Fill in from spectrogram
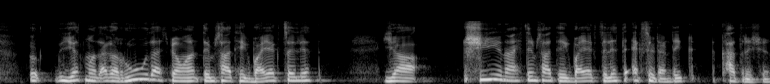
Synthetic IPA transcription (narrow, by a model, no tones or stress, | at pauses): jɐt̪mɐnzɐɡɐɾːuːd̪aːsʲpʲɐʋaːnt̪imʲsaːt̪ʰeːk̚baːjɐkt͡sɐlit̪ | jaː | ʃiːnaːsʲt̪imʲsaːt̪ʰeːk̚baːjɐk̚t͡sɐlʲit̪ːɨʔɐksiɖɐɳʈikkʰːat̪ɾɨt͡ʃʰin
